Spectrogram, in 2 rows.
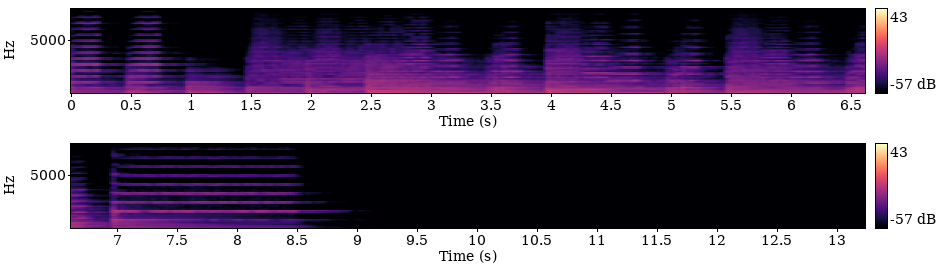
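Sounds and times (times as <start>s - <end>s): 
slow waltz on trumpet: 0.0s - 8.8s.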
